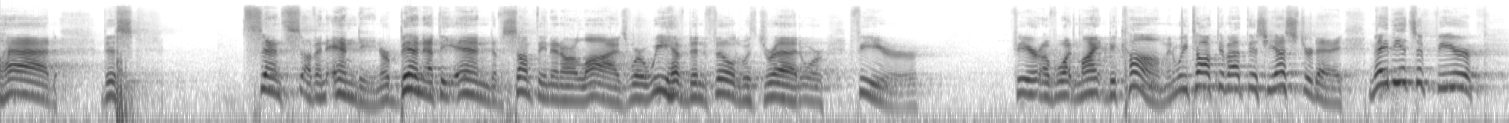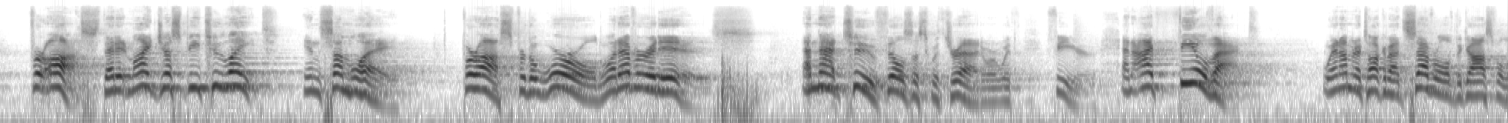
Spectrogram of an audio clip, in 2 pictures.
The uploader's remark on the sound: This sermon was recorded at St. John’s Episcopal Church in Tallahassee, Florida in 2022 at the Great Vigil of Easter.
